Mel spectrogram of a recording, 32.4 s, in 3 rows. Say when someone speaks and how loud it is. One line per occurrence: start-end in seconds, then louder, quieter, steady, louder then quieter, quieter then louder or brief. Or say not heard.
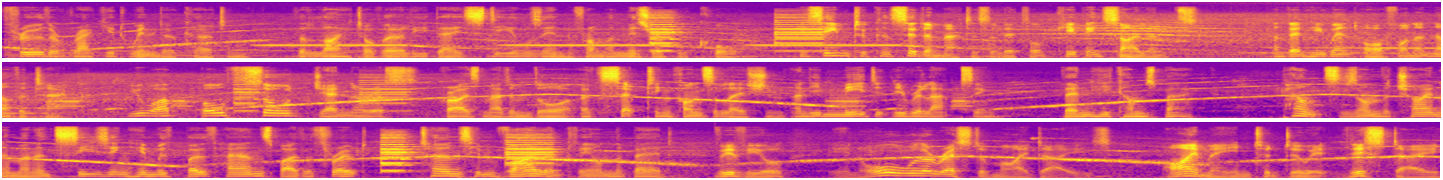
0.0-32.3 steady.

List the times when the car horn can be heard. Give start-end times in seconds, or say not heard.
4.8-6.2, 12.5-13.9, 24.4-25.8.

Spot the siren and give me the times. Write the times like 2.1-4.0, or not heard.
0.0-32.3.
